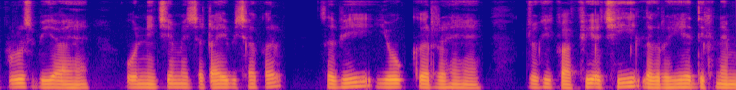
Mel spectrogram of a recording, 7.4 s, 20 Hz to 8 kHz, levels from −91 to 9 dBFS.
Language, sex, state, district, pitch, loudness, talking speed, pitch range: Hindi, male, Jharkhand, Deoghar, 115 Hz, -19 LUFS, 180 wpm, 115-120 Hz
